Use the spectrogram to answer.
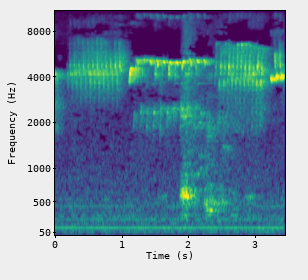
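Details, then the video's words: A Timbrado canary sings continuous high trills and rolling tours around 4–5 kHz, switching between fast pulsed trills and sustained metallic rolls, with a faint steady hum beneath. "تغريد كناري التمبرادو"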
